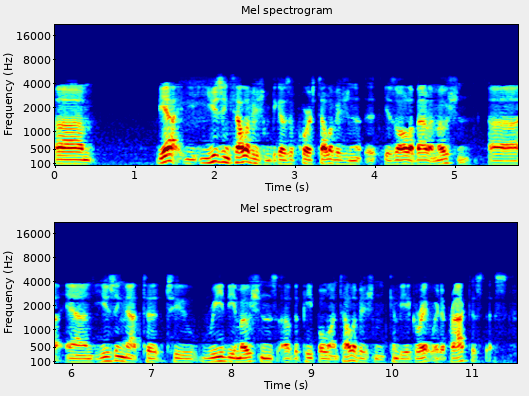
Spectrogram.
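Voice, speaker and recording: A man explaining conflict de-escalation in a measured conversational way, with emphatic bursts. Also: fairly low pitch, husky. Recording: tinny phone-like line.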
